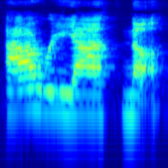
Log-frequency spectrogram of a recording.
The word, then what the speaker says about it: Ariana: but since you asked the way that it is pronounced is ariana so the first two a's are like a as an apple ariana yeah that's how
